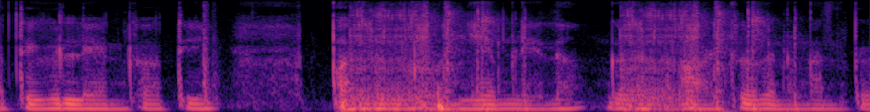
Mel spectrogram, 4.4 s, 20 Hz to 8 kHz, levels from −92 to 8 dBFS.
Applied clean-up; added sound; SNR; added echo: none; Fart; 5 dB; none.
